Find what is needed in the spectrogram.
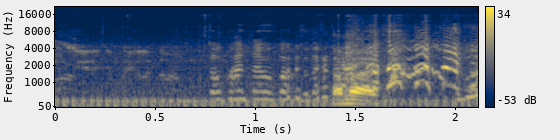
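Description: A group of women breaking into loud laughter about a second and a half in, after a quieter stretch of low talk.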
